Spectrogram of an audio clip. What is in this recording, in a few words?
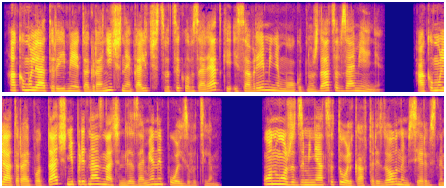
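Russian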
